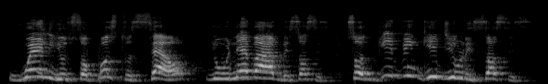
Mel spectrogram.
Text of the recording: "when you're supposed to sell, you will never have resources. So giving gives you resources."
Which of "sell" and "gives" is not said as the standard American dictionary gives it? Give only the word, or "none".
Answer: gives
